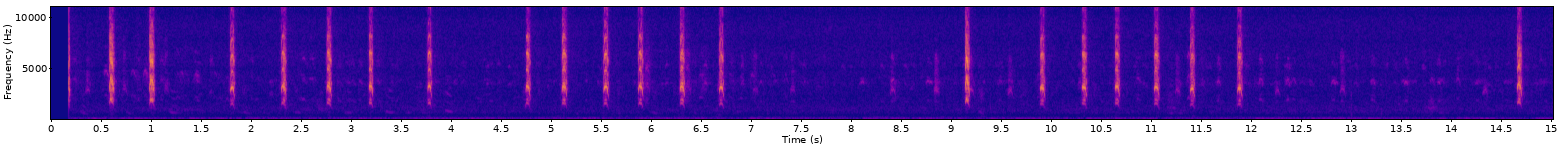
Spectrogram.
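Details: A prairie dog gives sharp, squeaky chirps in quick bursts over a low background rumble, turning serious at the end on seeing peanut butter and jelly sandwiches.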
